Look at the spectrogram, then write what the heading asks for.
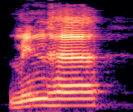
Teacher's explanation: نون ساکن کے بعد ہا ہے، اظہار حلقی ہوگا، غنہ نہیں ہوگا۔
